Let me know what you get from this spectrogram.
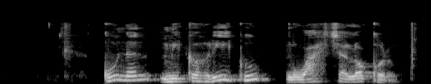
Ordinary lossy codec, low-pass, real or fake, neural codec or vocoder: MP3, 64 kbps; 7.2 kHz; real; none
